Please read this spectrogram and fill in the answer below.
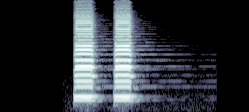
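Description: A vehicle horn giving two short, identical honks in quick succession, beep-beep, about a second in, against dead silence.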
